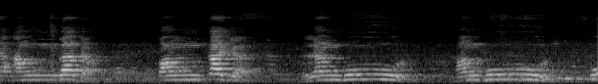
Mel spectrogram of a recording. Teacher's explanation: अनुस्वार उसको कहते हैं जिस वर्ण के उच्चारण में हवा केवल नाक से बाहर निकलती है उसको हम अनुस्वार कहते हैं।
